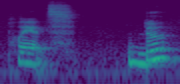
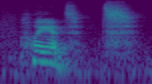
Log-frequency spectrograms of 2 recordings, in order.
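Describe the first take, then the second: First: The word ends with a plain d sound. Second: The word ends with a plain t sound. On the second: "is it plant, t"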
